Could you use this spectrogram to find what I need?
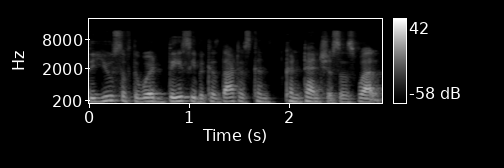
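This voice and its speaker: At a fairly quick pace, a woman with a medium pitch speaks in a Pashto accent. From Pakistan, Pashto-speaking. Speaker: literature professor. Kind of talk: interview.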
